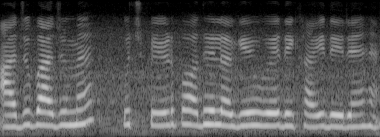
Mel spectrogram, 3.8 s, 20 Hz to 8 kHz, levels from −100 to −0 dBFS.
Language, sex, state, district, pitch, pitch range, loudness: Hindi, female, Bihar, Vaishali, 275 Hz, 260-290 Hz, -28 LUFS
